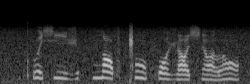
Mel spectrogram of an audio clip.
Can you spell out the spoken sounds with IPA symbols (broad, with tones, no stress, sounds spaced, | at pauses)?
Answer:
kʷʼ ɛ˥˨ ɕ i˥˨ ʒ | n̪ ɑ˥˨ f ǁ ɔ̃˥˨ f ɔ˥˨ ʒ ɑ˧˩ ɕ ɑ̃˧˩ l ɔ̃˥˨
